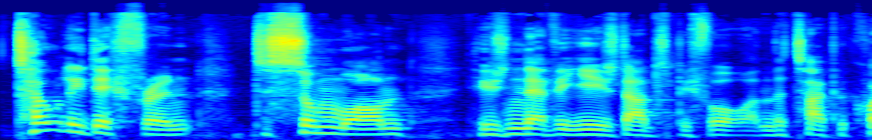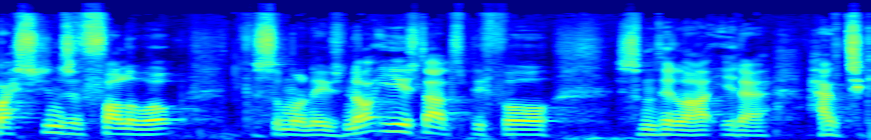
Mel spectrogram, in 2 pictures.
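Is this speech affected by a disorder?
No.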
